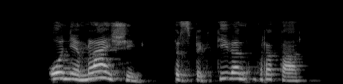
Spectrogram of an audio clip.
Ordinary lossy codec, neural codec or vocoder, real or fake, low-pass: none; none; real; none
